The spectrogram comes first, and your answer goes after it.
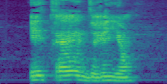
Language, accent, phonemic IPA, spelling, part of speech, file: French, Canada, /e.tʁɛ̃.dʁi.jɔ̃/, étreindrions, verb, LL-Q150 (fra)-étreindrions.wav
- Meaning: first-person plural conditional of étreindre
